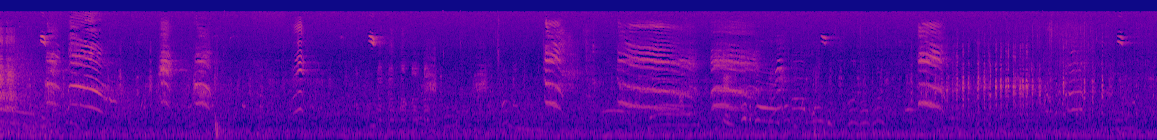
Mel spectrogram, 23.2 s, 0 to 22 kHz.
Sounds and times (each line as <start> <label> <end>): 0.0 children 2.8
0.0 walla 5.5
0.0 ducks 11.8
0.0 birds 23.1
7.2 walla 23.1
12.4 ducks 23.1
